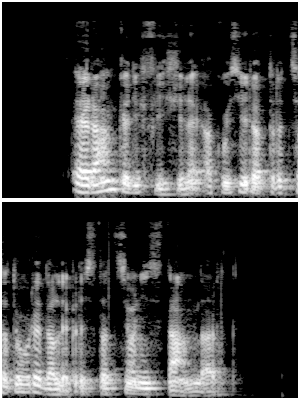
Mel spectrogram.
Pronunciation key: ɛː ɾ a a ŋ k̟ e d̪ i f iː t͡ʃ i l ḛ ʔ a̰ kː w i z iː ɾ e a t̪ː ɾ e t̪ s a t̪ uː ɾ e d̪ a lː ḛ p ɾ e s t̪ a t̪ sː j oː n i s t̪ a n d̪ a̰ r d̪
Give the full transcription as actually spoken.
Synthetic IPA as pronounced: ɛː ɾ a a ŋ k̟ e d̪ i fː iː t͡ʃ i l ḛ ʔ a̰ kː w i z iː ɾ e a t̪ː ɾ e t̪ sː a t̪ uː ɾ e d̪ a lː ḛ p ɾ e s t̪ a t̪ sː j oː n i s t̪ a n d̪ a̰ r d̪

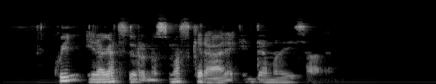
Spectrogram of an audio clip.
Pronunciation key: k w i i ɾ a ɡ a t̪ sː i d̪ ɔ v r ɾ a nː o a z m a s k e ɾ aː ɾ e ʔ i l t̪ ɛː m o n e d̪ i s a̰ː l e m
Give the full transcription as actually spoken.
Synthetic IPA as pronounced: k w i i ɾ a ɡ a t̪ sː i d̪ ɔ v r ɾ a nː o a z m a s k e ɾ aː ɾ e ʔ i l d̪ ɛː m o n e d̪ i s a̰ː l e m

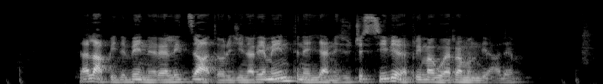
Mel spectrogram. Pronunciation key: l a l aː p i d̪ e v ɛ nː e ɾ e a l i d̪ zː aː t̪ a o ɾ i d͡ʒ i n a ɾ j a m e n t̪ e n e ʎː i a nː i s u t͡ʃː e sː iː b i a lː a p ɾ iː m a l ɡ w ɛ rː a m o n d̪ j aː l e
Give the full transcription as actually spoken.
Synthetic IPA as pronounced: l a l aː p i d̪ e v ɛ nː e ɾ e a l i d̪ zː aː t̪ a o ɾ i d͡ʒ i n a ɾ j a m e n t̪ e n e ʎː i a nː i s u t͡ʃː e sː iː v i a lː a p ɾ iː m a ɡ w ɛ rː a m o n d̪ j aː l e

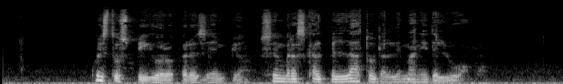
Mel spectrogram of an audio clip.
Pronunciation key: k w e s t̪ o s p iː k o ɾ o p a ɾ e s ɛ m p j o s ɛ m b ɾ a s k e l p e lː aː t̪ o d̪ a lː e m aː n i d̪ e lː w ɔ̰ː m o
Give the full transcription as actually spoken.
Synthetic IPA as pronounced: k w e s t̪ o s p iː ɡ o l o p e ɾ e z ɛ m p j o s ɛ m b ɾ a s k a l p e lː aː t̪ o d̪ a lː e m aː n i d̪ e lː w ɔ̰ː m o

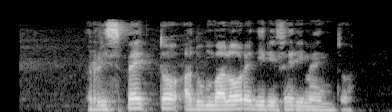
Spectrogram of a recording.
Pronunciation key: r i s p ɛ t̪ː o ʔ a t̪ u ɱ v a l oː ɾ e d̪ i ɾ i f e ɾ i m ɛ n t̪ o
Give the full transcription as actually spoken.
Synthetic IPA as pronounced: r i s p ɛ t̪ː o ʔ a d̪ u ɱ v a l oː ɾ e d̪ i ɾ i f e ɾ i m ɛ n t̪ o

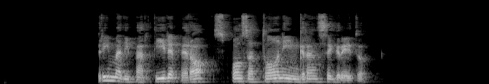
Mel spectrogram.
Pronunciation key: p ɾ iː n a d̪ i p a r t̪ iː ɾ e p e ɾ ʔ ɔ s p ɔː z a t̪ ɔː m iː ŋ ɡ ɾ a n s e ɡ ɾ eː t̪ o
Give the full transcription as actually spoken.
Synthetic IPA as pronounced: p ɾ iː m a d̪ i p a r t̪ iː ɾ e p e ɾ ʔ ɔ s p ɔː z a t̪ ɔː n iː ŋ ɡ ɾ a n s e ɡ ɾ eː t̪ o

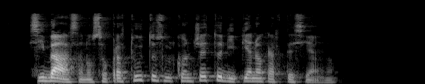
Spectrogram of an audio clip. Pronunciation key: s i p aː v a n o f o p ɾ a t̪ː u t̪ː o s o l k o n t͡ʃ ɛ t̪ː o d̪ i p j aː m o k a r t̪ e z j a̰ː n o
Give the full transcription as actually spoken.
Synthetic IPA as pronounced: s i b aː z a n o s o p ɾ a t̪ː u t̪ː o s u l k o n t͡ʃ ɛ t̪ː o d̪ i p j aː n o k a r t̪ e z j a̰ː n o

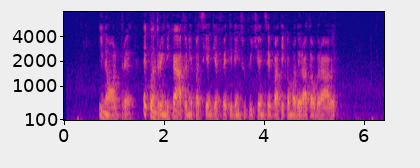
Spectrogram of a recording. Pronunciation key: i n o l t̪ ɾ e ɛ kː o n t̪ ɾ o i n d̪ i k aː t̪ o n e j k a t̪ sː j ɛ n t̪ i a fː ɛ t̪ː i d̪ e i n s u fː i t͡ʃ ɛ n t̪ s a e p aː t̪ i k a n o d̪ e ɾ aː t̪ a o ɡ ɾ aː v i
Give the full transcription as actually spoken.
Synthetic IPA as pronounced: i n o l t̪ ɾ e ɛ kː o n t̪ ɾ o i n d̪ i k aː t̪ o n e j p a t̪ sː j ɛ n t̪ i a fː ɛ t̪ː i d̪ a i n s u fː i t͡ʃ ɛ n t̪ s a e p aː t̪ i k a m o d̪ e ɾ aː t̪ a o ɡ ɾ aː v e

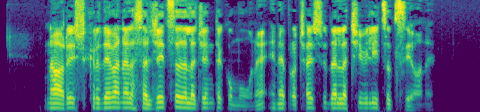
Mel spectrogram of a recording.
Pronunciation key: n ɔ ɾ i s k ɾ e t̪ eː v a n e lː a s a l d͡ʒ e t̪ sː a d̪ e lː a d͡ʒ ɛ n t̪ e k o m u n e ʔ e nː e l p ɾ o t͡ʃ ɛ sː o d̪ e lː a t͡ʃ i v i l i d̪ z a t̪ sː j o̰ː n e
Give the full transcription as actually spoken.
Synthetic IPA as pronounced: n ɔ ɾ i s k ɾ e d̪ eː v a n e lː a s a l d͡ʒ e t̪ sː a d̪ e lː a d͡ʒ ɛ n t̪ e k o m uː n e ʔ e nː e l p ɾ o t͡ʃ ɛ sː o d̪ e lː a t͡ʃ i v i l i d̪ z a t̪ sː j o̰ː n e

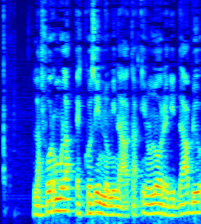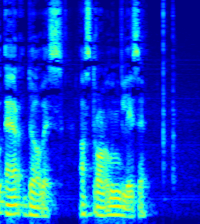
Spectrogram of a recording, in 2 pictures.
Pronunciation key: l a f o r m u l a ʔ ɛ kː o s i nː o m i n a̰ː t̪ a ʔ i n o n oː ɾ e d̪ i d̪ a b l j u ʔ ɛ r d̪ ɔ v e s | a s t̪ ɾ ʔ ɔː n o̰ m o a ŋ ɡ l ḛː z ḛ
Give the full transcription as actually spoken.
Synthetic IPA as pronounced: l a f o r m u l a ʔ ɛ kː o z i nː o m i n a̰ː t̪ a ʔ i n o n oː ɾ e d̪ i d̪ a b l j u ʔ ɛ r d̪ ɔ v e s | a s t̪ ɾ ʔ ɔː n o̰ m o i ŋ ɡ l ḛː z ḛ

